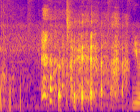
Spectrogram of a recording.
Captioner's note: chuckles; laughter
